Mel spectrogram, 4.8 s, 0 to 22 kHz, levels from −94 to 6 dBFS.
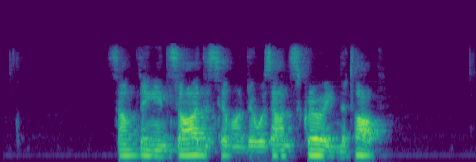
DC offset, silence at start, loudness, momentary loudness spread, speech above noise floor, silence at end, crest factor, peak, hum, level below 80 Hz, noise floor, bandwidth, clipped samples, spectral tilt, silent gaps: under 0.1%; 1.2 s; -19 LUFS; 10 LU; 64 dB; 0.95 s; 18 dB; -2 dBFS; none; -62 dBFS; -82 dBFS; 8 kHz; under 0.1%; -6.5 dB/octave; none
